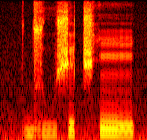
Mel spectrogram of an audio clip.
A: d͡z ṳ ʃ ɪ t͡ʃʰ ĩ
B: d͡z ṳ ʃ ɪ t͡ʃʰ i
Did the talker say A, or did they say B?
A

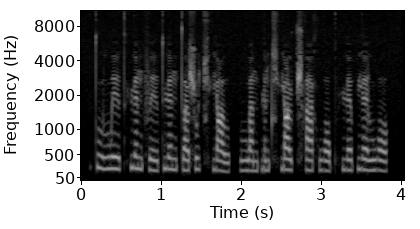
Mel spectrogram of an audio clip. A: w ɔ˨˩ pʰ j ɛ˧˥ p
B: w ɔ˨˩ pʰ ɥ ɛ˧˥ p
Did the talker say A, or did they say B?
B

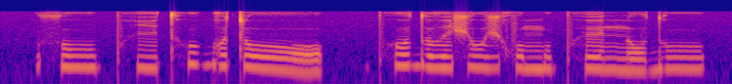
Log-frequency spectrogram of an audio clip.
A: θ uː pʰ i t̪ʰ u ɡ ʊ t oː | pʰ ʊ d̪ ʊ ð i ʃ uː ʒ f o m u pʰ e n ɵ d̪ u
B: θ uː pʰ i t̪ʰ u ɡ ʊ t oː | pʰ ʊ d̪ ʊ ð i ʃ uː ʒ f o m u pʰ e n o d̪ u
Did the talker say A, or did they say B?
B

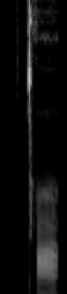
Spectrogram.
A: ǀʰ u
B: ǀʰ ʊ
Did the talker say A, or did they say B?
B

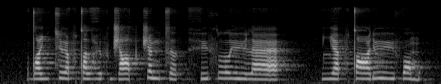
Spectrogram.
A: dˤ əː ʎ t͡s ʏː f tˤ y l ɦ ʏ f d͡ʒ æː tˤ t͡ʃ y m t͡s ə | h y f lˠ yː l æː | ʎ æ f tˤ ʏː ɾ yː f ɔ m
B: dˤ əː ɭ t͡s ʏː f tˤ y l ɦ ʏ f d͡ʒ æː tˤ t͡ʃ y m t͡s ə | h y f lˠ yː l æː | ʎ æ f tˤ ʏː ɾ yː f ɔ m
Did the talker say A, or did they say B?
A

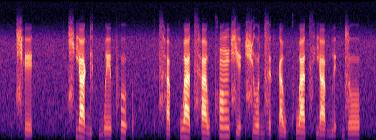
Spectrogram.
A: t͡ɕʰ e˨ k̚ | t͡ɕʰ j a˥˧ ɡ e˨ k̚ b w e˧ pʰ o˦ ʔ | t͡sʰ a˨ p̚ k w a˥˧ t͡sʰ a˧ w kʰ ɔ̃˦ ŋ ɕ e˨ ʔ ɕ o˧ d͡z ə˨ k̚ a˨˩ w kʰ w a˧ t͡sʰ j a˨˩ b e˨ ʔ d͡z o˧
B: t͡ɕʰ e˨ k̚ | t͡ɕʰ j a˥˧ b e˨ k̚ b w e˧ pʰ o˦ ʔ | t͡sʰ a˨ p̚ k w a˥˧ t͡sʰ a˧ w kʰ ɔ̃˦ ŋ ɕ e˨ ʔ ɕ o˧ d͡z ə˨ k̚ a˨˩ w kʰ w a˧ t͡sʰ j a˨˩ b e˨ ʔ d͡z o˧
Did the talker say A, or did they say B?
A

